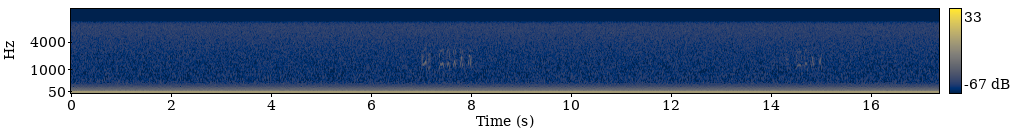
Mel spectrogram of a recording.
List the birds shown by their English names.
Band-rumped Storm-Petrel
